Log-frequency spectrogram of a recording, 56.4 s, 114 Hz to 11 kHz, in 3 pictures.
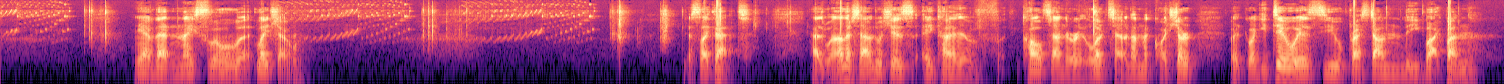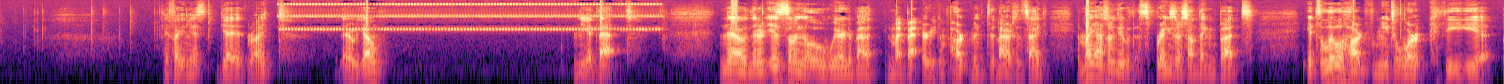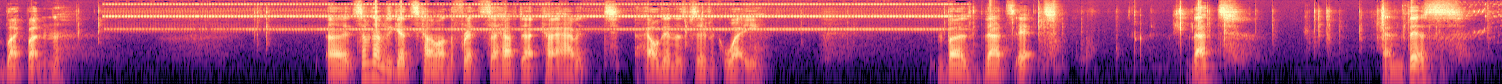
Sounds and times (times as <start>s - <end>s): Inside, small room: 0.0s - 56.3s
Speech: 1.7s - 3.8s, 8.6s - 9.4s, 10.1s - 18.6s, 20.8s - 22.4s, 23.1s - 23.6s, 26.0s - 26.8s, 27.8s - 34.5s, 35.1s - 38.5s, 41.7s - 47.2s, 49.3s - 50.9s, 52.3s - 53.3s, 54.9s - 56.0s.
